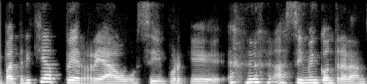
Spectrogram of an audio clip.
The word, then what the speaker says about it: Perreau: Bueno, vamos a pronunciarlo bien. Bueno, pero para que me encuentren mejor, lo has dicho bien, Patricia Perreau, sí, porque así me encontrarán, si no. Exacto, Perreau.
